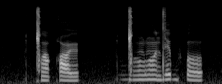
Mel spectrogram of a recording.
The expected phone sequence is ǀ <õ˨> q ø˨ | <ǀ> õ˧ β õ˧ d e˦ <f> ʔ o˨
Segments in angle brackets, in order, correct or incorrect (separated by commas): correct, incorrect, incorrect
